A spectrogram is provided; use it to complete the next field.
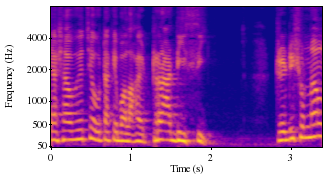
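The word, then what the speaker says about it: tradisi: ওটাকে বলা হয় ট্রাডিসি। ট্রেডিশনাল বা ঐতিহ্যকে মালয়েশিয়ান ভাষায় কি বলে? ট্রাডিসি। ট্রাডিসি। এখন এ হবে না। মূলত হবে স। কারণ এসকে ওরা সবসময় স এর মত উচ্চারণ করে।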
